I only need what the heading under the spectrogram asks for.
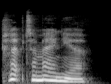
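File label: "kleptomania", British English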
